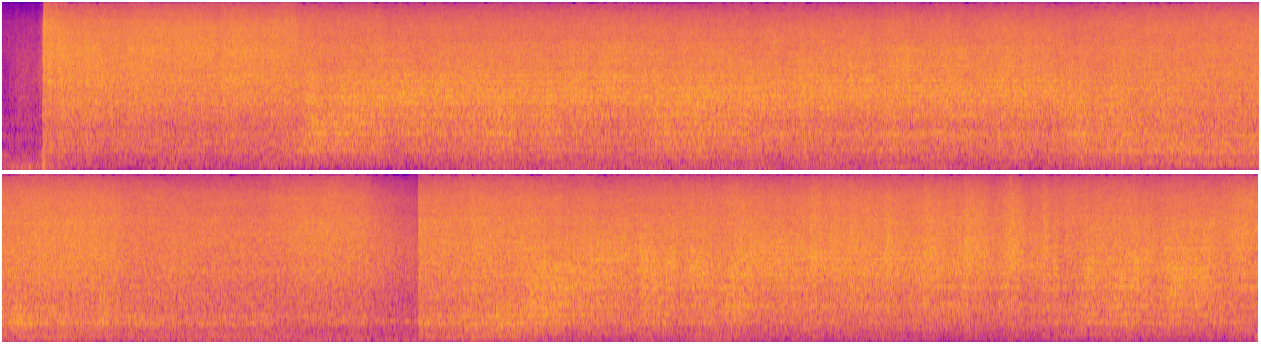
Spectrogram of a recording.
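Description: Pressure-pot sandblaster blasting abrasive grit against a steel moped frame: a loud, steady hiss of compressed air and grit. It starts abruptly and breaks off for an instant about two-thirds of the way through before resuming.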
